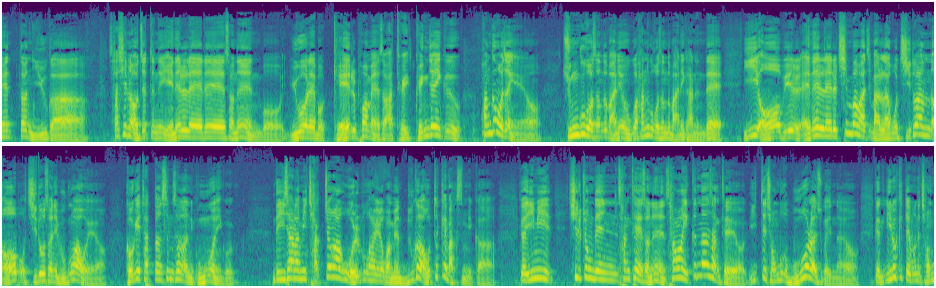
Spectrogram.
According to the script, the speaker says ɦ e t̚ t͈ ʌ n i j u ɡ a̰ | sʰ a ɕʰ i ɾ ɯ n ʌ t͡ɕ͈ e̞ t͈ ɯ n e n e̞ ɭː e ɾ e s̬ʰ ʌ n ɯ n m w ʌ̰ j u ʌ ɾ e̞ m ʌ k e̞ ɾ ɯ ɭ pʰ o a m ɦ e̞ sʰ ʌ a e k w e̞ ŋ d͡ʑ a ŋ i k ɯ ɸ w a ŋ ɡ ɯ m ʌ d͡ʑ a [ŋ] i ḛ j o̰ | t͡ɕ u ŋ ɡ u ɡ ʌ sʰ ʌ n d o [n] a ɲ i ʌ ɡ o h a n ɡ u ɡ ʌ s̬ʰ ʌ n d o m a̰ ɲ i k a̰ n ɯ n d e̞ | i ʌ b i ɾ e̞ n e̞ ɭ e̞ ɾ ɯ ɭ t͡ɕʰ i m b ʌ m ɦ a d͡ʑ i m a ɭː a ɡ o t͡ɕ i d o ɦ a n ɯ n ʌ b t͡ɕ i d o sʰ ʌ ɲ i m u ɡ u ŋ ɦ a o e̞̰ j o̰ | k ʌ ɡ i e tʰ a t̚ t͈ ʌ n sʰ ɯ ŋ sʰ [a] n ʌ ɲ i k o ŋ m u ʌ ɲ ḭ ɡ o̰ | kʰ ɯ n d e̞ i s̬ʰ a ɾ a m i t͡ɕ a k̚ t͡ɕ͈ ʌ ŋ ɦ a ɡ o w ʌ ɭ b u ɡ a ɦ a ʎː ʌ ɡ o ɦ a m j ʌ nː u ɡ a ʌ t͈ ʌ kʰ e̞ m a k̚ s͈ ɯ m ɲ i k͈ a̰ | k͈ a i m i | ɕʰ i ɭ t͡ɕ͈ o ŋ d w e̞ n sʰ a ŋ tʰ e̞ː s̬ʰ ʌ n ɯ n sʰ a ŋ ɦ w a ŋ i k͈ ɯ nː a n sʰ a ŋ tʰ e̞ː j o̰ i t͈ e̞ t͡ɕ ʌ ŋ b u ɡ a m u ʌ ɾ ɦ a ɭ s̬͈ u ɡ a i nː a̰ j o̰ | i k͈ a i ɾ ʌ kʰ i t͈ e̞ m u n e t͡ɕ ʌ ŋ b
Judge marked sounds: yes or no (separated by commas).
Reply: yes, no, no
